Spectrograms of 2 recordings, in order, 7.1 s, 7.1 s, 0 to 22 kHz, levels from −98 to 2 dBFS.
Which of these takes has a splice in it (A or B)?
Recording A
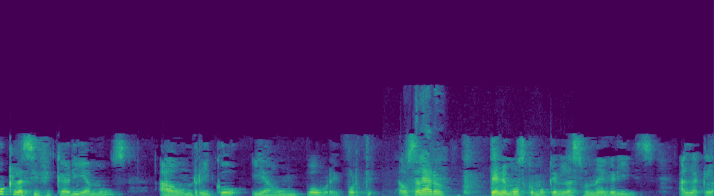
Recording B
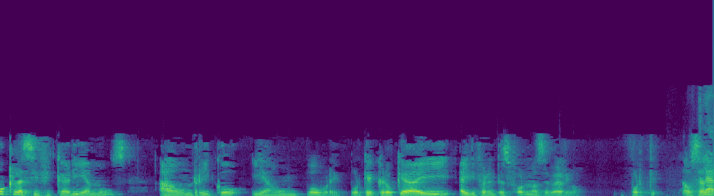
A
